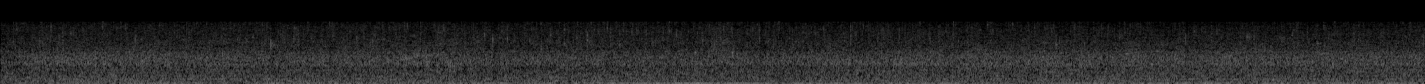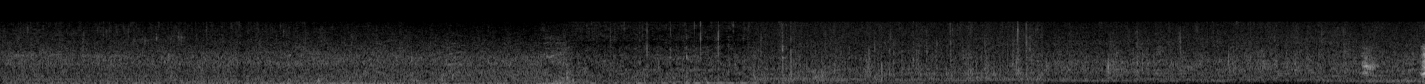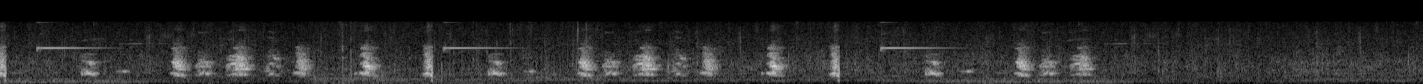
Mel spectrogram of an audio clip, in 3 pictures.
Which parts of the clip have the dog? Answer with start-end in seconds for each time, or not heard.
27.9-39.5.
